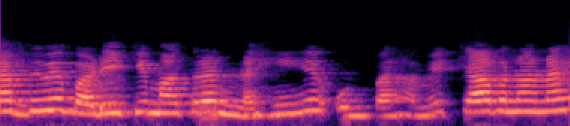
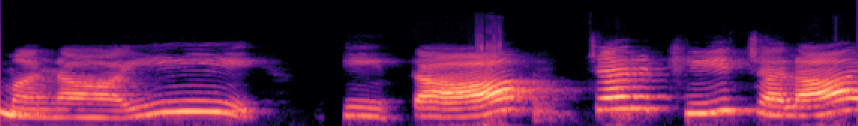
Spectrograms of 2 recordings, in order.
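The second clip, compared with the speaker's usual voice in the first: slow, louder classroom reading voice; story read deliberately for a class, louder than her explanations; slow read-aloud lesson; 4 dB louder, much slower than usual. Shown as a demonstration. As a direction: read the passage out slowly to young pupils.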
